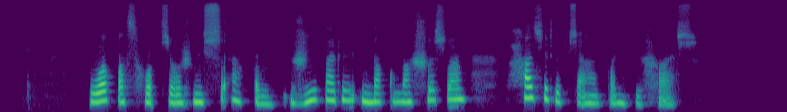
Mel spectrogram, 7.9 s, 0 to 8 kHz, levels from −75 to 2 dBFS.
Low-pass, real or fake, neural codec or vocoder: 7.2 kHz; fake; codec, 16 kHz, 0.5 kbps, FunCodec, trained on Chinese and English, 25 frames a second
